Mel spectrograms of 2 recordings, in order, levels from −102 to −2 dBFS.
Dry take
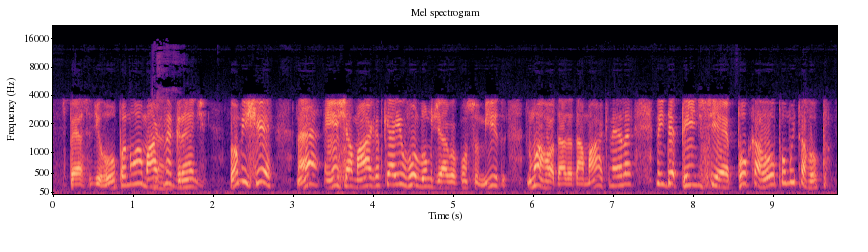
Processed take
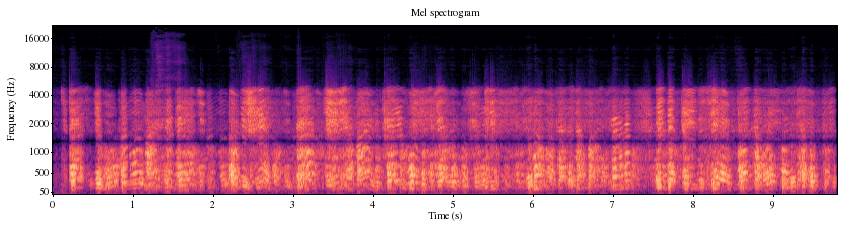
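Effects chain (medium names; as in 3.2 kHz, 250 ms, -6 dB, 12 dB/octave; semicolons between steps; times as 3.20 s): harmony voices -7 st -1 dB, +3 st -15 dB, +5 st -1 dB; comb of notches 790 Hz; transient shaper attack +11 dB, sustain -1 dB; chorus 1.8 Hz, delay 19 ms, depth 6.6 ms; Butterworth band-stop 1.3 kHz, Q 2.6; on a send: echo whose repeats swap between lows and highs 535 ms, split 1 kHz, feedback 76%, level -9 dB; on the sum: trim -3.5 dB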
